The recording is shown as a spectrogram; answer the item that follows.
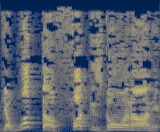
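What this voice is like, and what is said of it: Put-on Jersey accent. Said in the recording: “you don't sound like you have a Jersey accent. Can you do one? ... sounds like he's from Jersey. Harder. ... when I get angry, it really comes out.”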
